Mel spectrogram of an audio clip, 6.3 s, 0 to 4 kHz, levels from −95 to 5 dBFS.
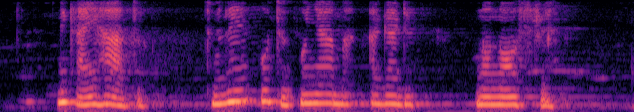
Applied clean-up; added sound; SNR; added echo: none; none; none; reverberation time 0.8 s.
